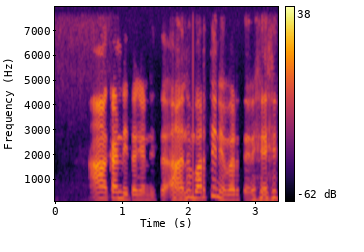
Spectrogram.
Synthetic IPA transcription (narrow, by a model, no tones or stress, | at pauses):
aːkɐɳɖit̪akɐɳɖit̪a̰ːnambɐɾt̪inibɐɾt̪ini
